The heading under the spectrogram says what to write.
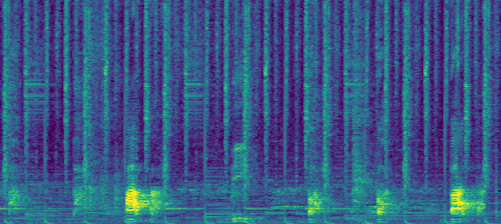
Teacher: ang ibabang labi ay dumidikit sa labing itaas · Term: panlabi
